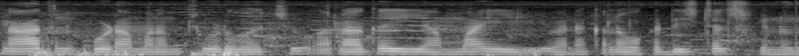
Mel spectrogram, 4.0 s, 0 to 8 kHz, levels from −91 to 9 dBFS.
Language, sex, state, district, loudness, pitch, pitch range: Telugu, male, Andhra Pradesh, Anantapur, -21 LUFS, 125 Hz, 120-130 Hz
